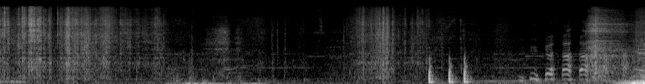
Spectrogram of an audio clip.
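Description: Paper fast-food wrapper and bag crinkling and rustling while someone eats. It is loudest in the first couple of seconds and dies away by the middle.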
